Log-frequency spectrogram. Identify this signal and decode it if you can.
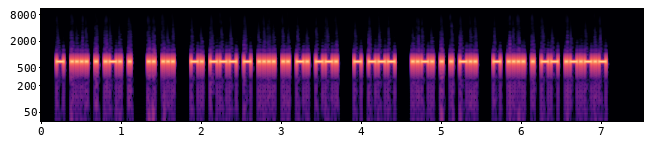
Morse code, heard as a keyed tone, about 40 wpm, 700 Hz. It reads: THERE IS NOTHING TO FEED THEM.
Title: Sentences from Top 1600 Words 40wpm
